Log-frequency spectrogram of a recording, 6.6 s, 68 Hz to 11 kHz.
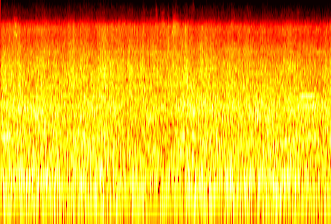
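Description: Steady rushing running noise of a car driving at speed, heard from inside its cabin, with a Senboku 7000 series electric train running alongside.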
